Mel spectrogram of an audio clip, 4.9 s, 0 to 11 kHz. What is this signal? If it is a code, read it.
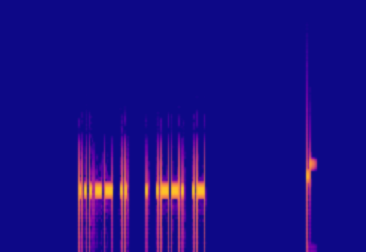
Morse code, heard as a keyed tone, about 36 wpm, 700 Hz. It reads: 3I EPA
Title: Winter Field Day Exchanges Encore 35wpm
